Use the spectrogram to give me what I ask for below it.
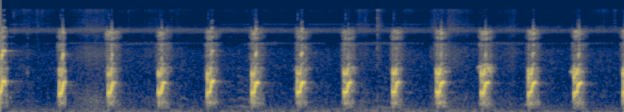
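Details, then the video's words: White-breasted waterhen calling, used to lure birds into traps: thirteen brief, nasal, upward-inflected croaks in a steady series, spaced a little over half a second apart. "SUARA PIKAT RUAK RUAK"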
